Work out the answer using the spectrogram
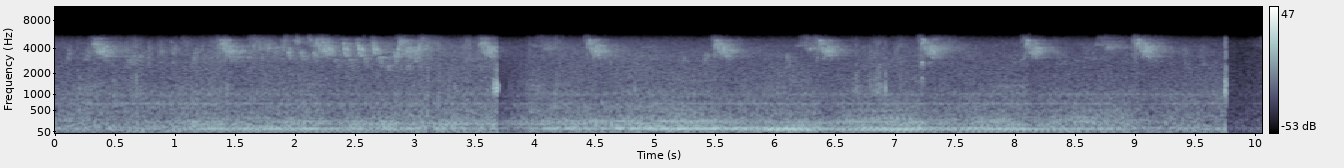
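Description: A songbird calling repeatedly: short, high, downward chirps about once a second, sometimes several in quick succession, over a steady low hum.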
